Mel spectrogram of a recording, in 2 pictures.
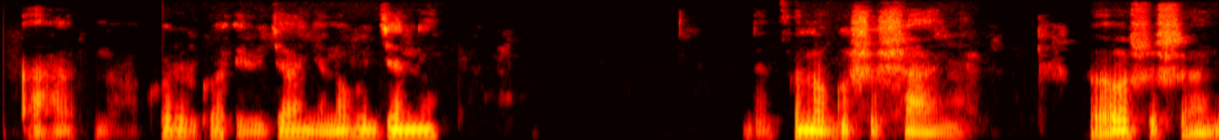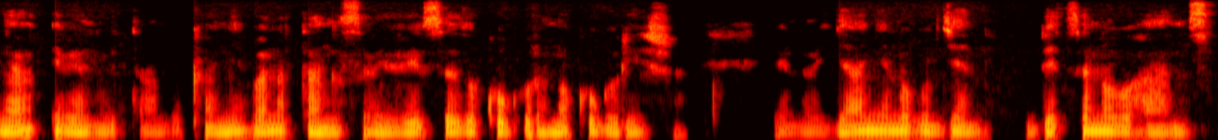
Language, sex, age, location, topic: Kinyarwanda, male, 25-35, Musanze, government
